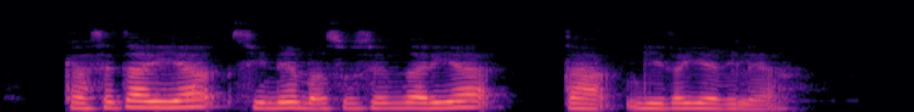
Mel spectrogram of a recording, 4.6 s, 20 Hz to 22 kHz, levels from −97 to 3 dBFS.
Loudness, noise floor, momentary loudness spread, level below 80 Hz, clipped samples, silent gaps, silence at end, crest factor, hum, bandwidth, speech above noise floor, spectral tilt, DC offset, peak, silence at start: -33 LUFS; -88 dBFS; 12 LU; -78 dBFS; under 0.1%; 2.69-2.82 s; 0.6 s; 16 dB; none; 7.2 kHz; 56 dB; -8 dB/octave; under 0.1%; -18 dBFS; 0.35 s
